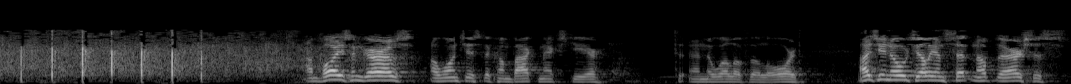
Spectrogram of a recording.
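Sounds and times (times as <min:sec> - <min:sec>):
audience clapping in rhythm at an evening gathering: 0:00.0 - 0:03.8
faint noise: 0:00.0 - 0:10.7
speech: 0:03.1 - 0:06.2, 0:06.8 - 0:10.7.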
